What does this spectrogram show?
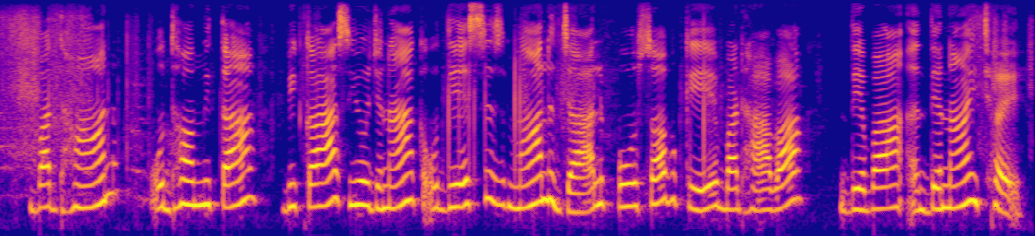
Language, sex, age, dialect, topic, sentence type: Maithili, female, 18-24, Bajjika, agriculture, statement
